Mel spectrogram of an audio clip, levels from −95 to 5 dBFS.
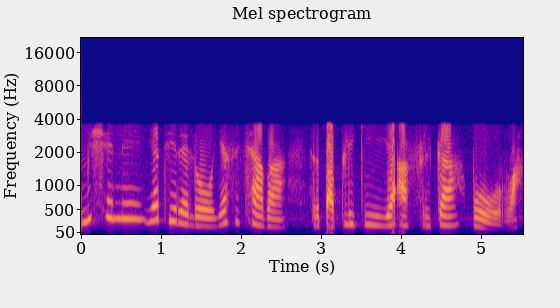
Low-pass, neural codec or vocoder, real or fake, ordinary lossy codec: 3.6 kHz; none; real; none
